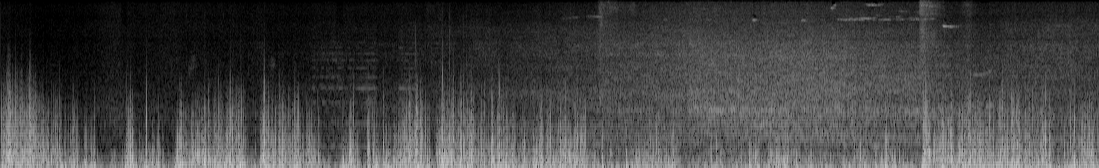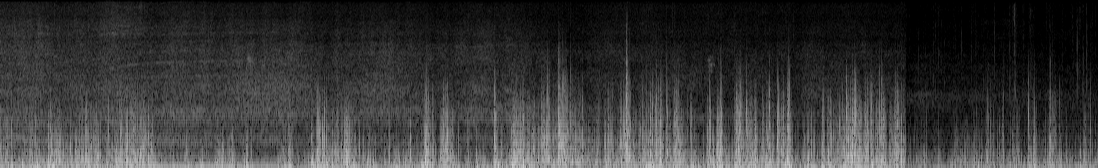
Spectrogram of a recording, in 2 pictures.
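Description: Wind buffeting a phone microphone in gusts, with a fire department water tanker truck's engine running as it pulls past, louder and brighter around the middle.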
